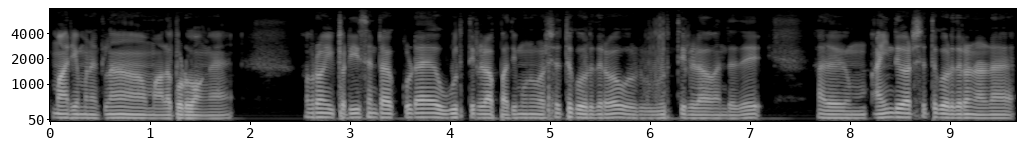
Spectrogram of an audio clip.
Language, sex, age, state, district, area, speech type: Tamil, male, 18-30, Tamil Nadu, Krishnagiri, rural, spontaneous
